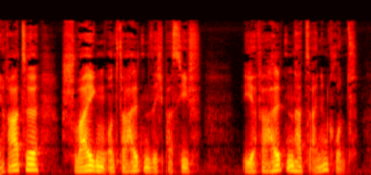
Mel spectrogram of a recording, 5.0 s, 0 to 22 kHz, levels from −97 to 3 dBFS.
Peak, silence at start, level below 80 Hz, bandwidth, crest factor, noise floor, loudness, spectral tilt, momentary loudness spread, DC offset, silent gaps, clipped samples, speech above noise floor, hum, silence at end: -8 dBFS; 0 s; -58 dBFS; 13.5 kHz; 22 dB; -61 dBFS; -29 LUFS; -4 dB/octave; 13 LU; under 0.1%; none; under 0.1%; 33 dB; none; 0.2 s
